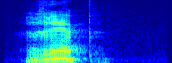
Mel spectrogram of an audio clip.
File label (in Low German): "Räp", Platt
